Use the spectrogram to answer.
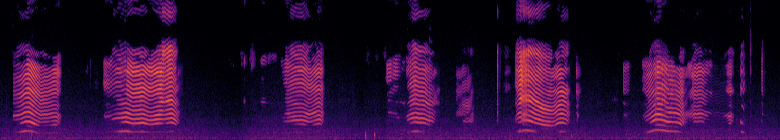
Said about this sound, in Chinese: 这里有一个很有趣的网站，录下很多代表不同婴儿意见的哭声。我们来听一听其中一个哭声。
